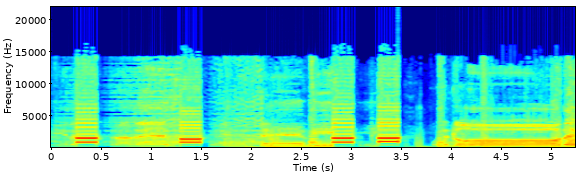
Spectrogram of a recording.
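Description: Touch-tone beeps sound as a phone is dialed for a prank call: four short, loud tones at uneven intervals over steady background music.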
